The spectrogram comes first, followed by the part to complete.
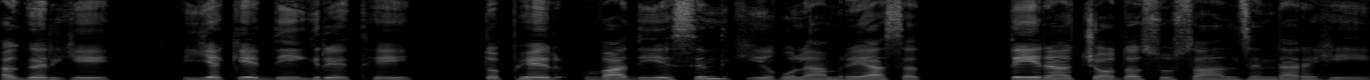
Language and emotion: Urdu, neutral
